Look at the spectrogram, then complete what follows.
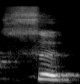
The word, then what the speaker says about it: ce: E o que significa esse se, que se escreve C-E, se, tá? Lembra que a letra E em francês, ela um som fechado, um som de E.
